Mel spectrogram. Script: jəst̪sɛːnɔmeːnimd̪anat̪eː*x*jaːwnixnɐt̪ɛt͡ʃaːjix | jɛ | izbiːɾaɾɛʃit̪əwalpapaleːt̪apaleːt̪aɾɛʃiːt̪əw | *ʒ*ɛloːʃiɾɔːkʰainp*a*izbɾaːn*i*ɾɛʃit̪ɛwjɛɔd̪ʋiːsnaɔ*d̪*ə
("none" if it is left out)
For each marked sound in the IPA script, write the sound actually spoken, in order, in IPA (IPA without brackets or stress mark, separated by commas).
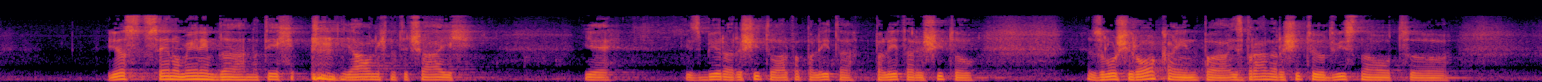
x, z, a, a, t̪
